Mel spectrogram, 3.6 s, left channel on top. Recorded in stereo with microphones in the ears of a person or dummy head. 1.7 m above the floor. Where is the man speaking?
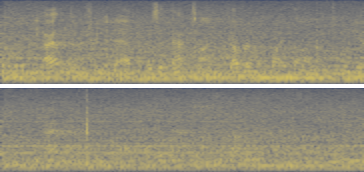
40° left (ahead or behind), 1.3 m; by 3.7 s 70° left (ahead or behind), 1.9 m.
